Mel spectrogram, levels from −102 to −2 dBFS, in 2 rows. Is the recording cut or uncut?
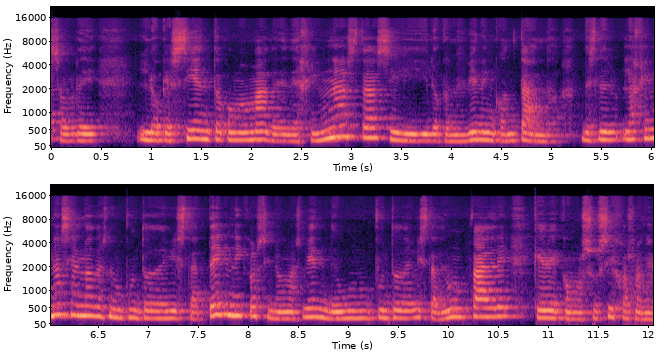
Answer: uncut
